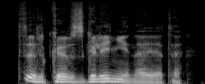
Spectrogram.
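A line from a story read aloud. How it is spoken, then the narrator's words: Disgusted grumble. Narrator (Russian): проворчал он с отвращением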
